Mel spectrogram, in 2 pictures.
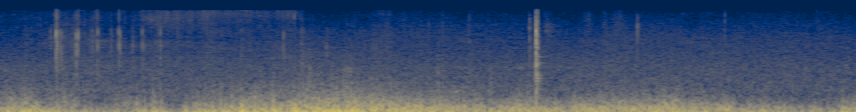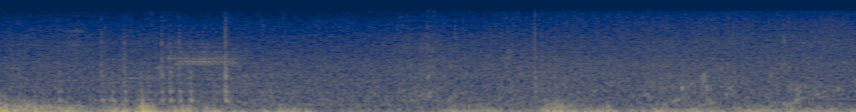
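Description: Wind buffeting the microphone as a low, uneven rumble, strongest in the first few seconds and dying down after about four, with a couple of faint sharp clicks.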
